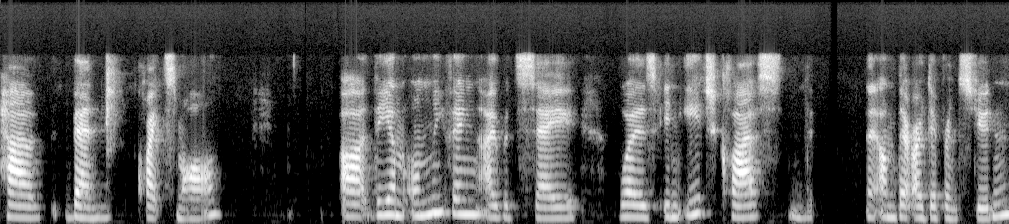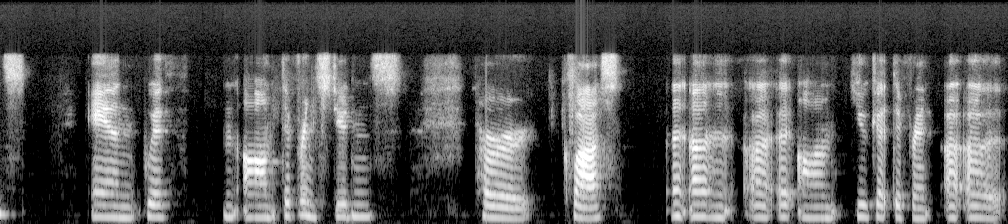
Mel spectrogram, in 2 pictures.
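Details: Student who stutters, speaking as a panelist among kids, teens and adults who stutter, back at school after online classes. Finding: stuttering.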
